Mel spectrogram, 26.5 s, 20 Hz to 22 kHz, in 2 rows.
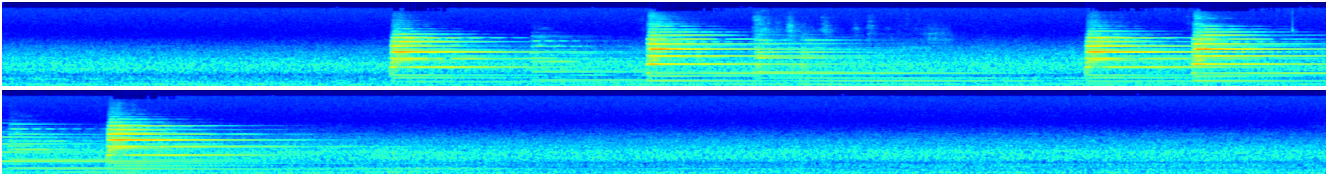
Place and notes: Recorded on a H4N Pro Zoom Recorder, sitting on a bench at the Mills College Bell Tower (AKA El Campanil). This recording begins one minute before the bells rang at 6:30pm. In this recording, you can hear the sounds of cars driving by the tower, and a faint sound of crickets in the background.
